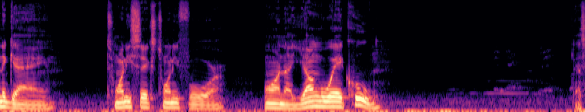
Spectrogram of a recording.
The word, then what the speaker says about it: Younghoe Koo: The Falcons ended up winning the game 26-24 on a Younghoe Koo. That's how you pronounce it.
